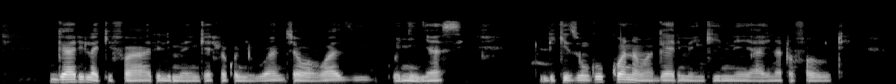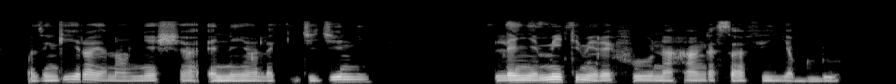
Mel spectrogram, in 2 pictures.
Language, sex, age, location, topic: Swahili, male, 18-24, Nairobi, finance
